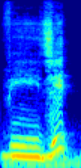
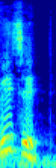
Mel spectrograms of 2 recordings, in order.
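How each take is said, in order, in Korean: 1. 강세는 두 번째 음절에 있어요. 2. 강세는 첫 번째 음절에 있어요. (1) "하고 읽진 않아요" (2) "우리가 visit 이렇게 읽지"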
